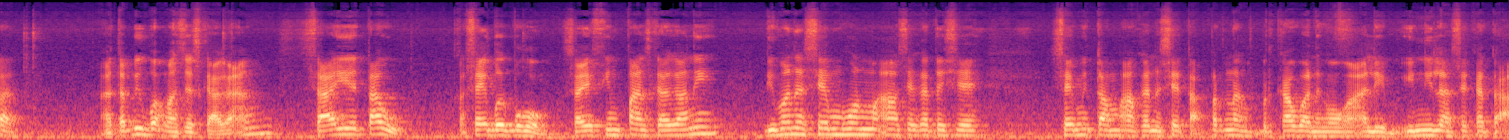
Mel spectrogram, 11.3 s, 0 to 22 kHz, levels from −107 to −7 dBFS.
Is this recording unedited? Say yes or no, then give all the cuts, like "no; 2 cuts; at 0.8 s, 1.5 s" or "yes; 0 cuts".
no; 1 cut; at 5.6 s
